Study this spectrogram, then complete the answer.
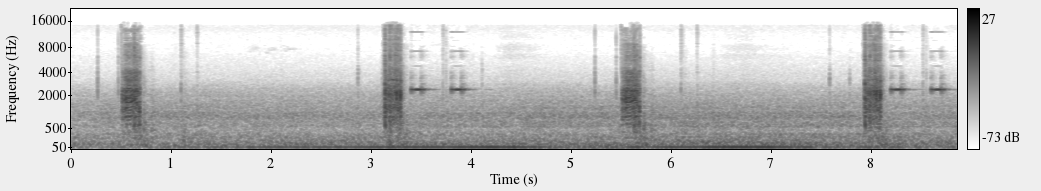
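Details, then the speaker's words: BMW F01/F02 passenger door lock actuator after repair, tested before refitting: four crisp lock and unlock clunks about 2.5 seconds apart, each sharp and complete; actuator working properly. "I've tried many times before and is absolutely spot-on"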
